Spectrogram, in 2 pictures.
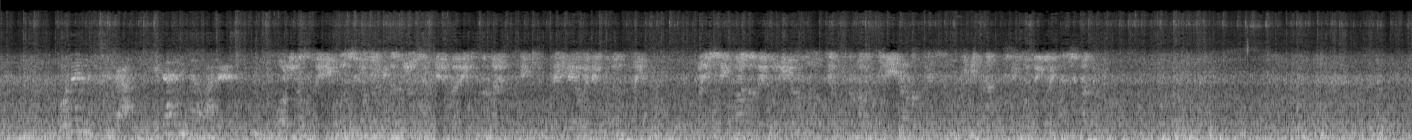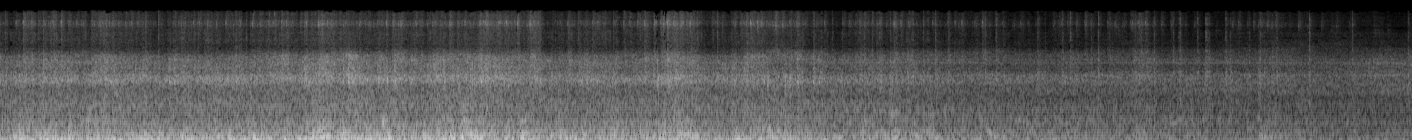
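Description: A suspended monorail car rumbles and whines along its track, heard from inside the cab.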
